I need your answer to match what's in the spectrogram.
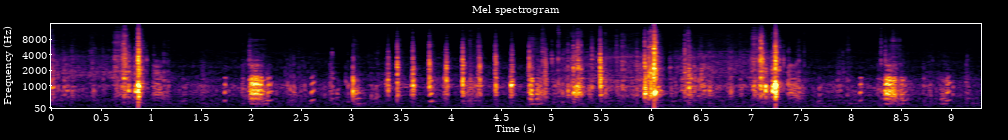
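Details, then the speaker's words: Magnavox CD4000 CD changer running: chirpy squeaks and irregular clicks, about fifty a minute, from the mechanism; owner suspects something inside needs greasing, location unknown. "yeah you can hear you you know you might be hearing a squeaking sound in there I don't know I think something needs to be greased in there but I do not know where it is"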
